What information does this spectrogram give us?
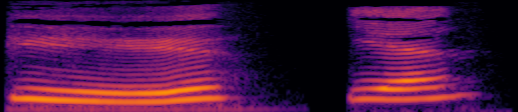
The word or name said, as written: yu3yan2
